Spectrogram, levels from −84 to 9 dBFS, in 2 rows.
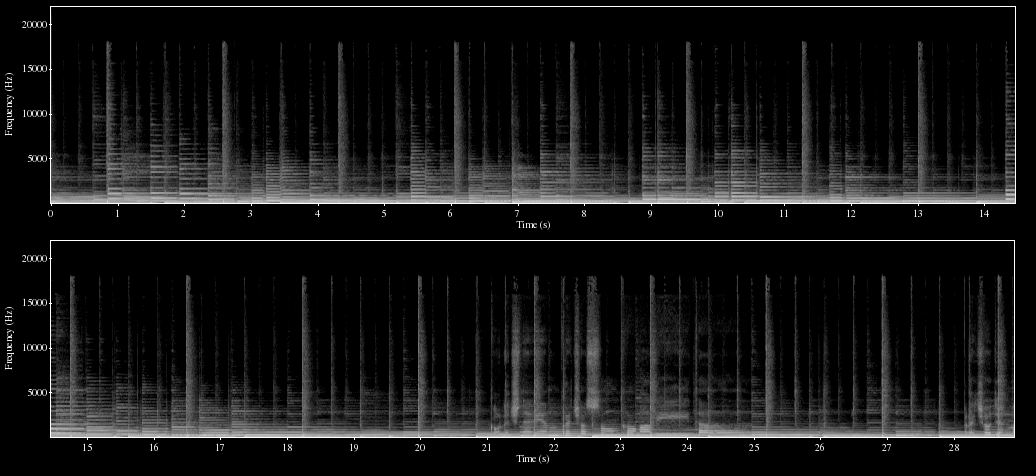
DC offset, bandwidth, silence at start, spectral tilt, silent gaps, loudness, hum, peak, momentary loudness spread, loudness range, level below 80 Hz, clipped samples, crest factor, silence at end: under 0.1%; 18 kHz; 0 s; -8 dB/octave; none; -19 LUFS; none; -4 dBFS; 5 LU; 3 LU; -24 dBFS; under 0.1%; 14 dB; 0 s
